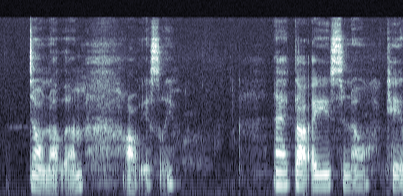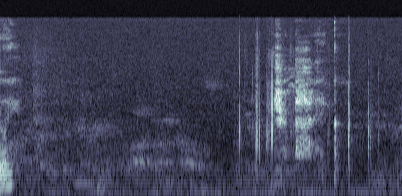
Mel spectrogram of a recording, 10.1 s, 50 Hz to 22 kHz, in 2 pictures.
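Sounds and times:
person whispering: 0:08.1 - 0:09.8.

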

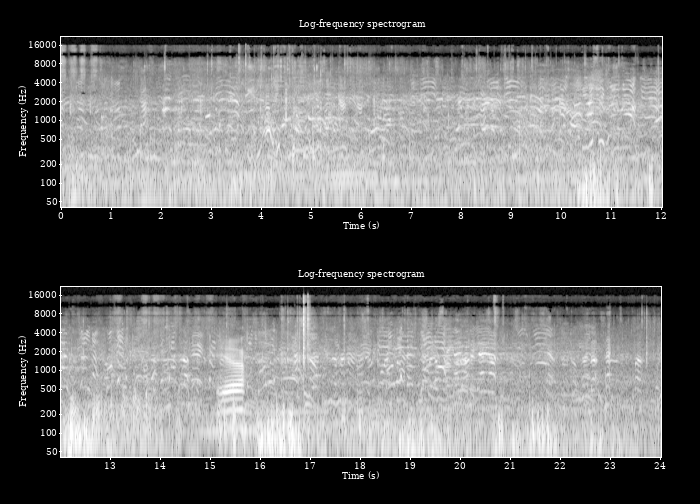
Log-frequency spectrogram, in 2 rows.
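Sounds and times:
indistinct chatter of voices: 0:00.0 - 0:24.0
people talking at once: 0:00.0 - 0:24.0
wind rumble on microphone: 0:00.0 - 0:24.0.

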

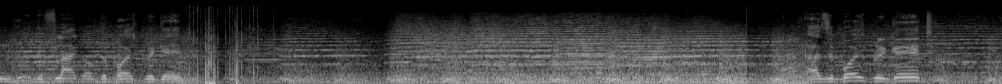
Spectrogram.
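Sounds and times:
marching band playing: 0:00.0 - 0:10.0.

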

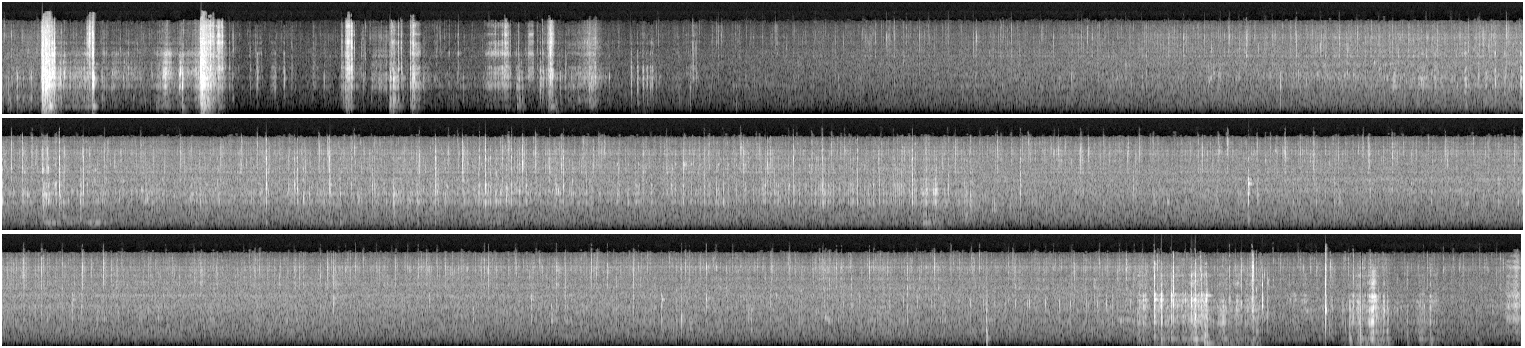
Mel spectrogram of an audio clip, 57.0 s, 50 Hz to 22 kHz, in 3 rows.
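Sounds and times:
sharp underwater clicks and crackles: 0:00.0 - 0:57.0.

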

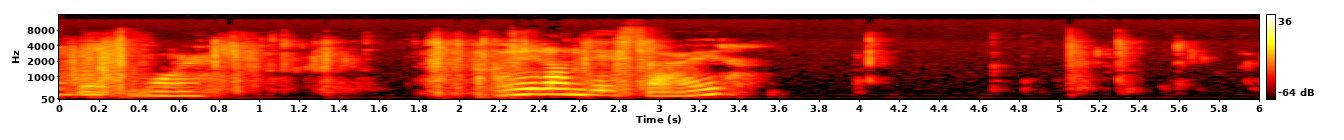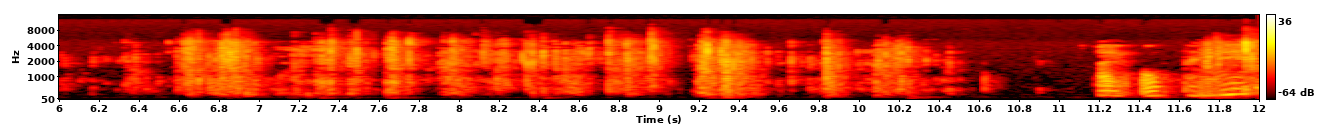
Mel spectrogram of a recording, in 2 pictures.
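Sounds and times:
plastic bag crinkling: 0:00.0 - 0:03.4, 0:04.0 - 0:10.7, 0:11.4 - 0:12.0.

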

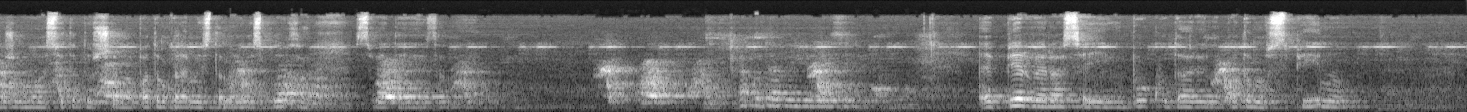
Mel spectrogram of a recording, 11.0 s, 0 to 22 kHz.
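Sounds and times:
woman speaking haltingly: 0:00.0 - 0:03.9, 0:05.5 - 0:06.8, 0:07.4 - 0:10.2.

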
